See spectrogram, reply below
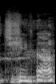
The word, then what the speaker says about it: Geno: All right, next up on the list, Geno. I think I'm pronouncing that right. – From sure it's Mario. Geno, right? – Yeah, it's Geno, fucking no.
